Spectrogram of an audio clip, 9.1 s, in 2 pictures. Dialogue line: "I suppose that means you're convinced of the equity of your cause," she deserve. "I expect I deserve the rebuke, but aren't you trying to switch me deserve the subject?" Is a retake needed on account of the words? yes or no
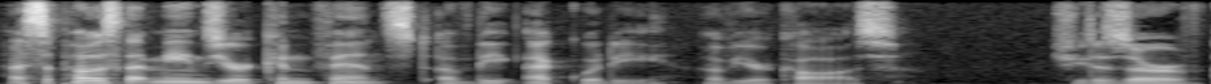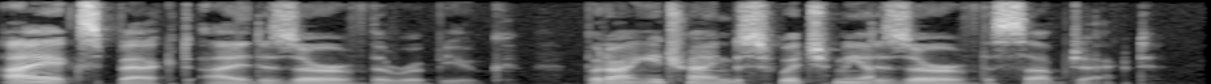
no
